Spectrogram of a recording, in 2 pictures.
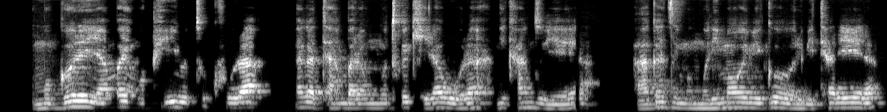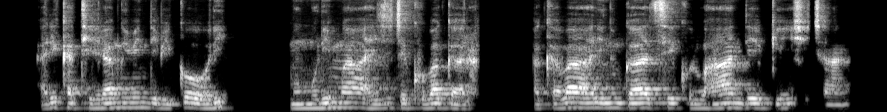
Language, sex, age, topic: Rundi, male, 18-24, agriculture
